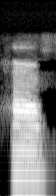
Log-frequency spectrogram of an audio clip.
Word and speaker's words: half: L is silent in palm, calm, half and all.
